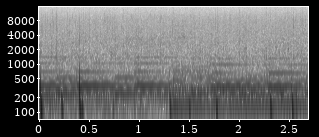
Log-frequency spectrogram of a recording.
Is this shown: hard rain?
yes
